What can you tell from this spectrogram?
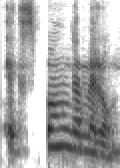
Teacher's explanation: Por ejemplo, expóngamelo, su sílaba tónica es pon. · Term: sobresdrújulas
